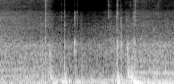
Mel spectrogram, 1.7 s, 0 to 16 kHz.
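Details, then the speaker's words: 2012 Peugeot 308 Active, engine not running: electric window motor gives a steady low hum with a faint rising whirr as the glass travels, no grinding or stalling; windows work. "Right, cool. All the windows work, kind of."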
